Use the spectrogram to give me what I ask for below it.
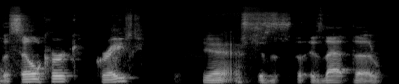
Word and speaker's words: Selkirk Grace: accompanied at first by this what's called the selkirk grace yes is that the correct pronunciation absolutely uh it's short but it says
